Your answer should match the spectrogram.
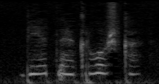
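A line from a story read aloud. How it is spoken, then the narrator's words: Muttering. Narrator (Russian): пробормотала Аделаид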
